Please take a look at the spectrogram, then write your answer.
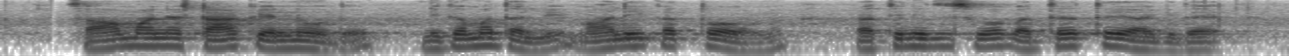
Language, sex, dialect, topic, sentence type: Kannada, male, Coastal/Dakshin, banking, statement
